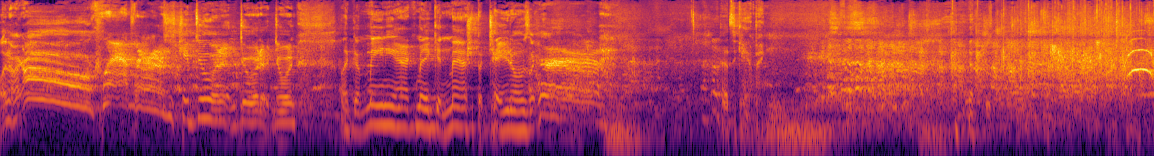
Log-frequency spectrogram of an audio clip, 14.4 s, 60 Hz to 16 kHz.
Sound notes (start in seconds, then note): 6.6 audience laughing; 11.1 audience applauding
